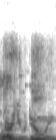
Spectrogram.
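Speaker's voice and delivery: play-acted alarmed, bewildered, freaked-out tone. Retelling the teacher reacting to the barking: imitating a freaked-out teacher. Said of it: "freaked out I was barking".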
